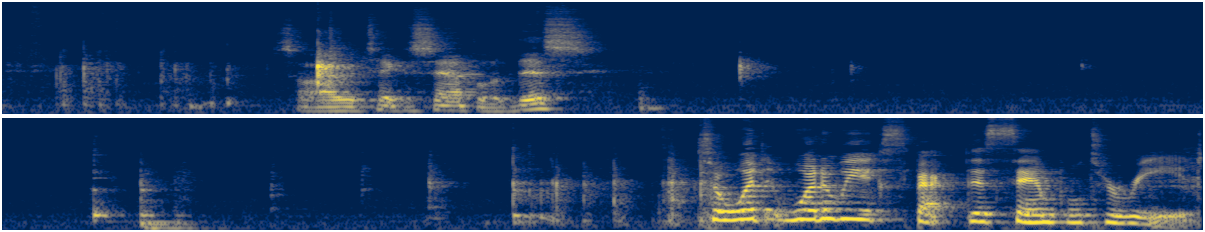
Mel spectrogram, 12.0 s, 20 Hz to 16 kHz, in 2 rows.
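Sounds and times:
plastic caps and cups clicking: 6.4s - 9.6s.

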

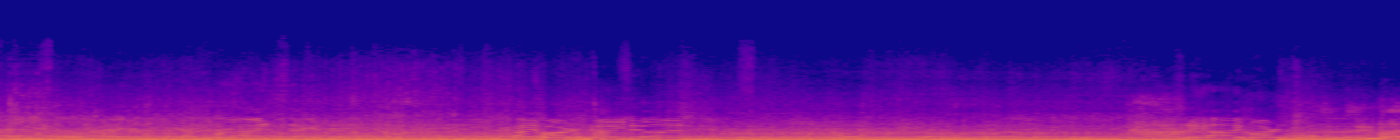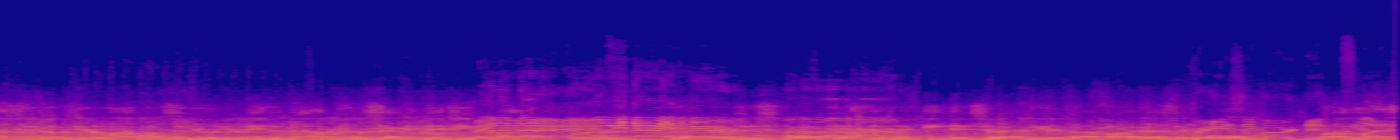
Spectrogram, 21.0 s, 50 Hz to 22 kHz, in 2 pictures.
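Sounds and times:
race car engines circling track: 0.0s - 21.0s
voices: 0.0s - 21.0s.

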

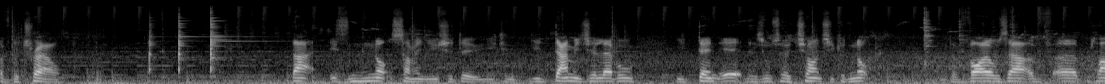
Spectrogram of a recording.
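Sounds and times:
trowel striking metal level: 1.4s - 2.7s.

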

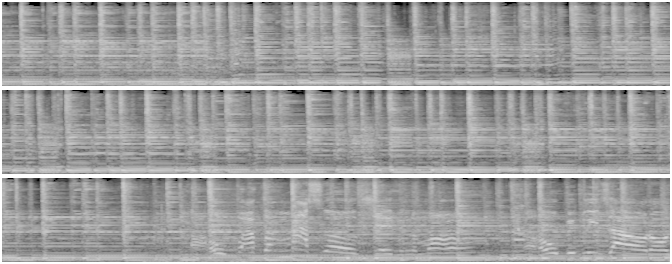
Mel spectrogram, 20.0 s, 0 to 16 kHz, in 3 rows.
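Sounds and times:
acoustic guitar strumming: 0.0s - 20.0s.

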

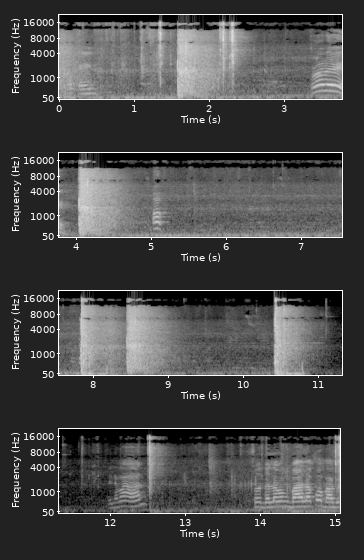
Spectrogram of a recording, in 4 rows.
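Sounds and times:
pistol shots ringing off walls: 4.0s - 4.8s, 7.8s - 9.2s, 10.4s - 11.1s.

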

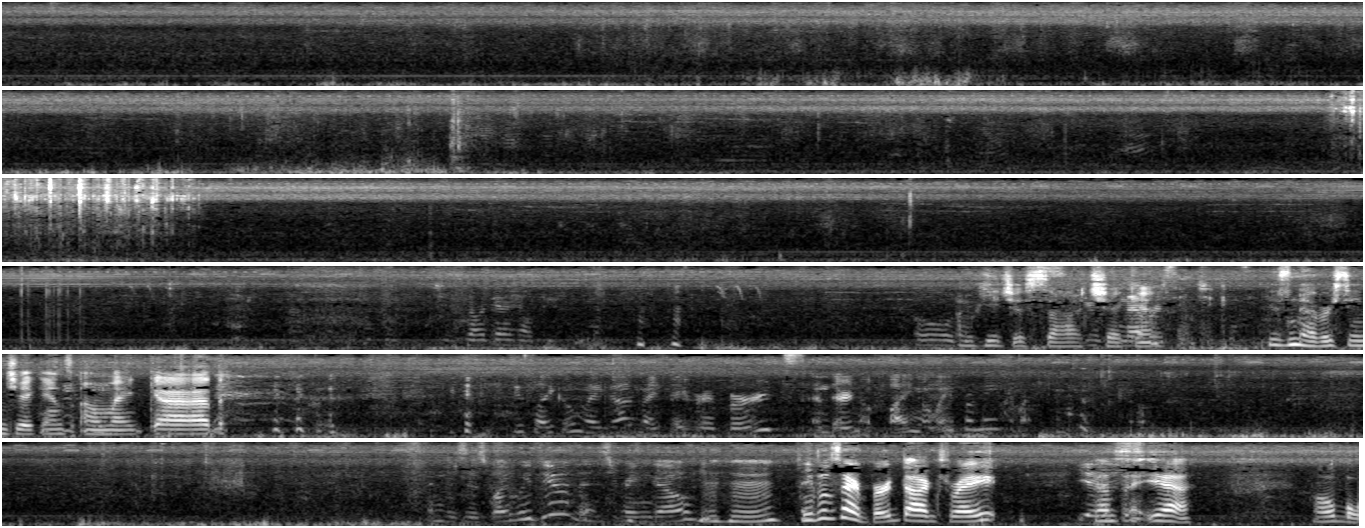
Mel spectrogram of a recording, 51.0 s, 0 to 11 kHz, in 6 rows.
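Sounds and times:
insects chirping in grass: 0.0s - 51.0s.

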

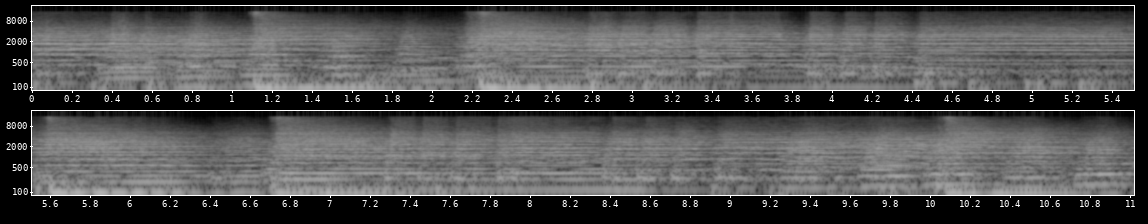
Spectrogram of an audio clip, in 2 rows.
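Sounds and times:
brass band playing slow march: 0.0s - 11.0s.

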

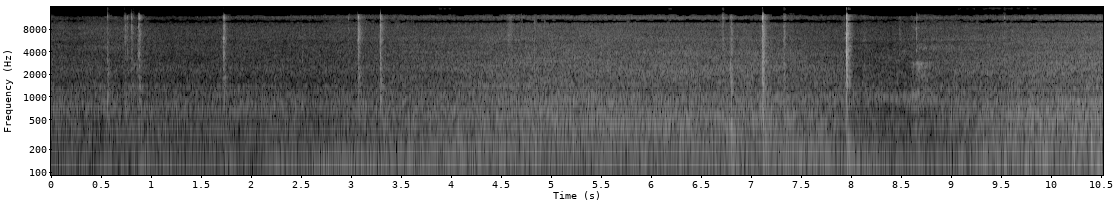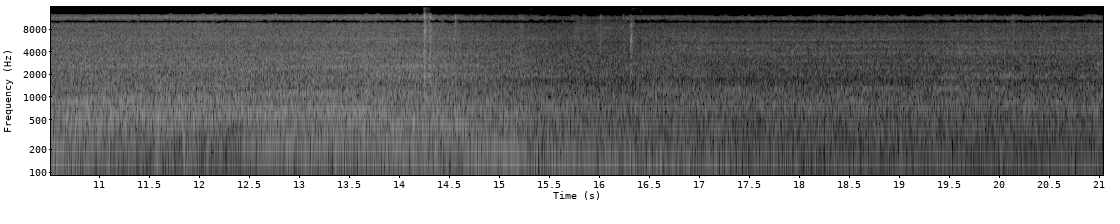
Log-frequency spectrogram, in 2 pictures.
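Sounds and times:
vent fan motor hum: 0.0s - 21.0s.

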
